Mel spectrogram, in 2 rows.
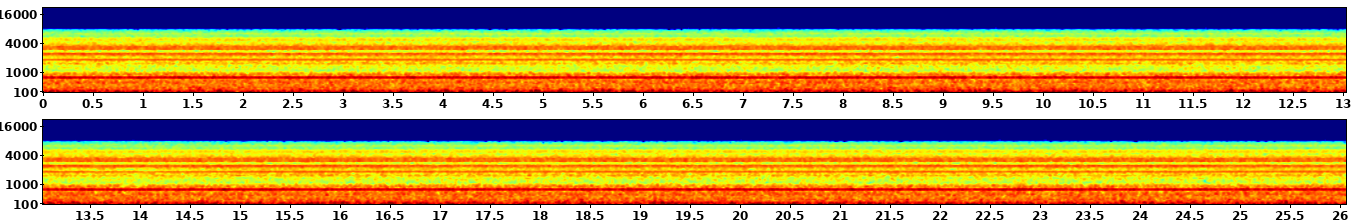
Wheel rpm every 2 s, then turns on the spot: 0, 0, 0, 0, 0, 0, 0, 0, 0, 0, 0, 0, 0.
none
